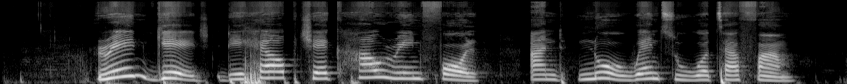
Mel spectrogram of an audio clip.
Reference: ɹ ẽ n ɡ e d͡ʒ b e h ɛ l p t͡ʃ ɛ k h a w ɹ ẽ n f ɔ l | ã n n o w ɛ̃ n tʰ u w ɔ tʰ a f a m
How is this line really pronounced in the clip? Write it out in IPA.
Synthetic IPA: ɹ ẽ n ɡ e d͡ʒ d e h ɛ l p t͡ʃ ɛ k h a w ɹ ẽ n f ɔ l | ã n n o w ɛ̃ n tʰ u w ɔ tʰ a f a m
